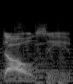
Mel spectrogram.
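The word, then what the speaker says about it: Dhalsim: Fighter fan to nag me about pronouncing his name wrong, so... Like, I didn't know that Dalzim's name was Dalzim, but that's actually how you say it.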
